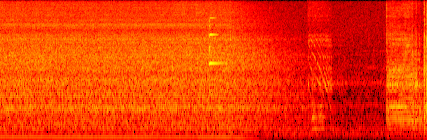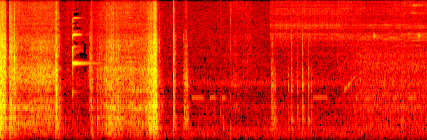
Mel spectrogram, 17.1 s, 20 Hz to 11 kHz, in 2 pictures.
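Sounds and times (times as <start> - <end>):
short electronic beep: 4.2 - 4.6
disc drive motor whirring: 14.0 - 17.0.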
